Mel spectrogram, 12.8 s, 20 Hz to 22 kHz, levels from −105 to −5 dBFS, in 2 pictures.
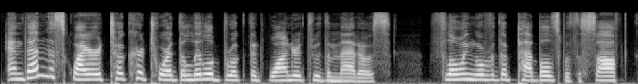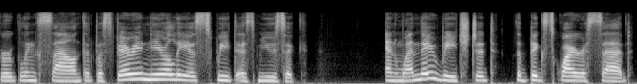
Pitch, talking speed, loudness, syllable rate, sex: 215 Hz, 195 wpm, -20 LUFS, 5.0 syllables/s, female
